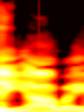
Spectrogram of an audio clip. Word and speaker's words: Yahweh: I'll say Yahweh, even though it's spelled with a J and it's getting confusing.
